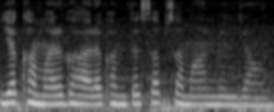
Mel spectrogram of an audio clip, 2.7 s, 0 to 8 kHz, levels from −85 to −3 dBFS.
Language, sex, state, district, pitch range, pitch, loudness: Garhwali, female, Uttarakhand, Tehri Garhwal, 215-245 Hz, 230 Hz, -30 LUFS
